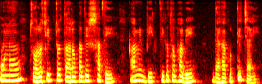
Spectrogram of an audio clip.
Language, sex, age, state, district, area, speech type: Bengali, female, 60+, West Bengal, Bankura, urban, spontaneous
